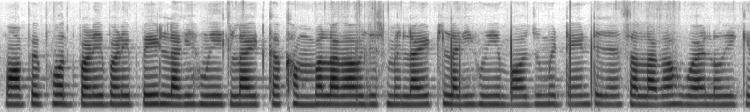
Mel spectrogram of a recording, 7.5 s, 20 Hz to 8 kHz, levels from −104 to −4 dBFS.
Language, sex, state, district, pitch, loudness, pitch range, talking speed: Hindi, female, Chhattisgarh, Korba, 235 Hz, -19 LUFS, 230-235 Hz, 215 wpm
